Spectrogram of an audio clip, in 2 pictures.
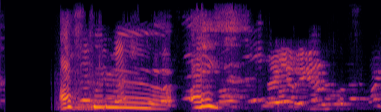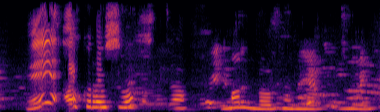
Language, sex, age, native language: Icelandic, female, 11, Icelandic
